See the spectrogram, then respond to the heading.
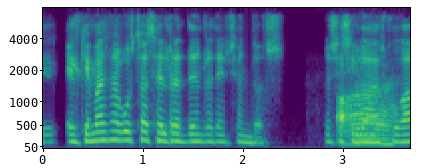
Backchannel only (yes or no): no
